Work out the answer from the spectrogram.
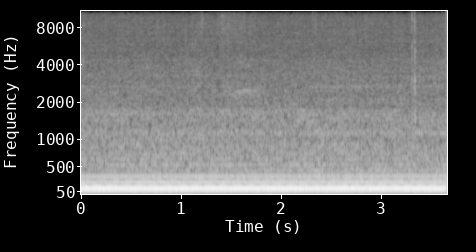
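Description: A car engine drones steadily while the car is being driven home after a match. It is a loud, even low hum with road noise and no clear change in pitch.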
